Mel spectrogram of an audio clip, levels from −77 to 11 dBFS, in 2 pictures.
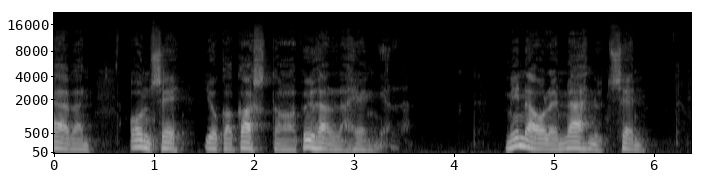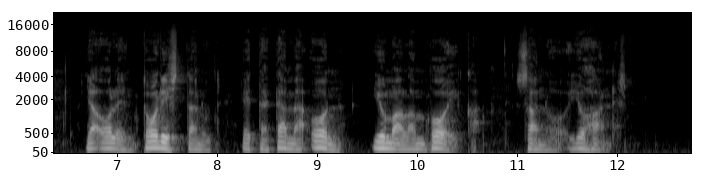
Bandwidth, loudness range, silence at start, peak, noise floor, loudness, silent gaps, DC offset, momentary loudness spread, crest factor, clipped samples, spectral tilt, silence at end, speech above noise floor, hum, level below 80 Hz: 15 kHz; 3 LU; 0 s; -8 dBFS; -66 dBFS; -27 LUFS; none; under 0.1%; 17 LU; 20 dB; under 0.1%; -6.5 dB/octave; 0.65 s; 40 dB; none; -58 dBFS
